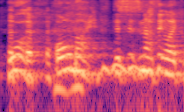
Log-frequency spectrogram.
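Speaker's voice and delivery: loud, high retold amazement; re-enacted awestruck exclamation; amazed outburst. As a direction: blurt it out, blown away, half laughing. Retelling her amazed first bite.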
